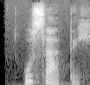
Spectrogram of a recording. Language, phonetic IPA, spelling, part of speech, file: Russian, [ʊˈsatɨj], усатый, adjective, Ru-усатый.ogg
- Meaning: 1. moustached (having moustache) 2. having whiskers 3. having feelers (antennae)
